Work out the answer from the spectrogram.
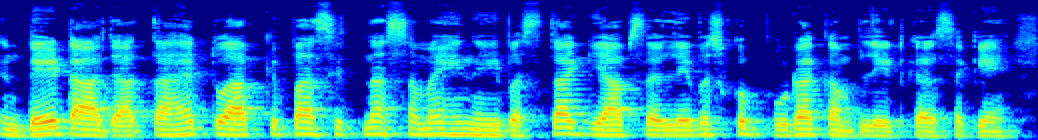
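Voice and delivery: usual speaking voice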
